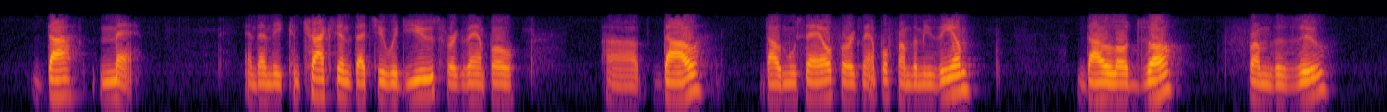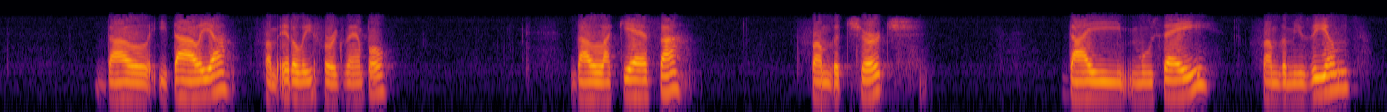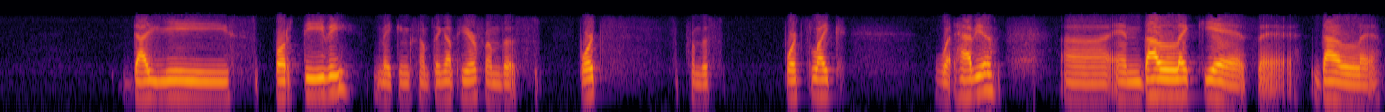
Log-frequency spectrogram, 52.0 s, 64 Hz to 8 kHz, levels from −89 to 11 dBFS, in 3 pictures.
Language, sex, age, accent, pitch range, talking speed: English, male, 50-69, American, 115-130 Hz, 70 wpm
